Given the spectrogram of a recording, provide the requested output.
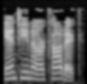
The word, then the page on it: antinarcotic: British English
